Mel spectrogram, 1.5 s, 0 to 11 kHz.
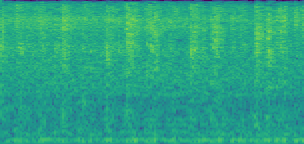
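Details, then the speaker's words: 1978 Chevy Monte Carlo V8, after a carburetor swap and replacing a kinked brake line, back from a cruise: a deep, steady burble with even pulses and no tapping or misfire. Healthy idle. "Like I said, this motor sounds healthy. It runs great. No issues with it,"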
